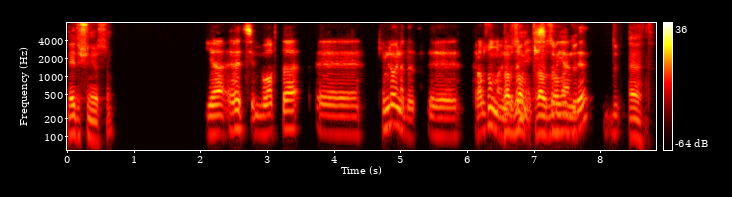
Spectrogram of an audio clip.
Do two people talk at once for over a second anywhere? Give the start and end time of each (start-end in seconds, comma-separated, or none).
6.5-7.7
